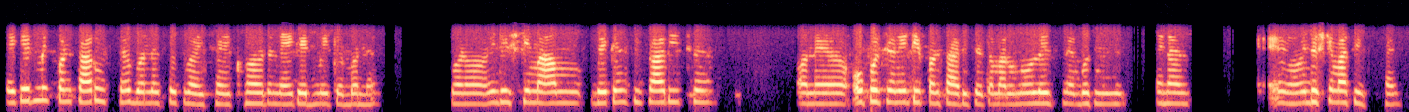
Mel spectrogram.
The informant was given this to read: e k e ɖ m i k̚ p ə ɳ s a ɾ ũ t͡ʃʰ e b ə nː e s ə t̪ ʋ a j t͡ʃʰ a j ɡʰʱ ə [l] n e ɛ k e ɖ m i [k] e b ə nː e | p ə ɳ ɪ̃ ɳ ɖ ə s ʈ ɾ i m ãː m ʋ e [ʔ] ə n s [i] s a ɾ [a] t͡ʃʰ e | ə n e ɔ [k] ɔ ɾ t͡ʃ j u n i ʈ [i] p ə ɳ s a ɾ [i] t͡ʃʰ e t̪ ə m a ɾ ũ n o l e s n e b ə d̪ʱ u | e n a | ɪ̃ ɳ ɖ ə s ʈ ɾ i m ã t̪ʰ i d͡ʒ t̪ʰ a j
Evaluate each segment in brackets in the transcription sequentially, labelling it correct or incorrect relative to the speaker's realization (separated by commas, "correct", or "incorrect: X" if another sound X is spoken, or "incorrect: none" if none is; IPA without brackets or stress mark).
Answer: incorrect: ɾ, correct, incorrect: k, correct, incorrect: i, incorrect: p, correct, correct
